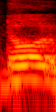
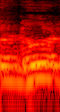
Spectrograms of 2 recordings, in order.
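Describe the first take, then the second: First: "डोर" said with a long o vowel, like "door"; correct pronunciation. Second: "डूर" said with a long oo vowel, like "doo-r"; wrong pronunciation. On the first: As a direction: say "डोर" with an open o sound. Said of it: "डोर बोलते हैं". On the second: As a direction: say "डूर" rhyming with "moor". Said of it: "इसको डूर नहीं बोलते हैं". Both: Shown as a demonstration.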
